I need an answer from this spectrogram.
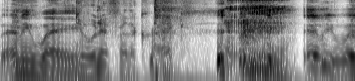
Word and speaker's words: craic: I'm pretty sure Stephen King also does crack rock cocaine.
